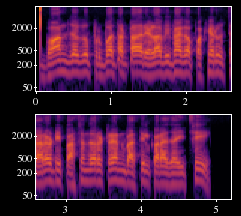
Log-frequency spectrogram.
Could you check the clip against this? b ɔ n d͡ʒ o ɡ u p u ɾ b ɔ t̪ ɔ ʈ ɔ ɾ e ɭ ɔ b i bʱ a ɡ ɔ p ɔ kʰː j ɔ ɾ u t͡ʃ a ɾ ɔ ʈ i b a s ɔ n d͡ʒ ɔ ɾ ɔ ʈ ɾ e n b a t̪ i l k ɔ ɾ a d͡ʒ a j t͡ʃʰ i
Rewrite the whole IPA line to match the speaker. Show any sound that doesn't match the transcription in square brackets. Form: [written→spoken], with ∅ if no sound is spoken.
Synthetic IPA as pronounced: b ɔ n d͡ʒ o ɡ u p u ɾ b ɔ t̪ ɔ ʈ ɔ ɾ e ɭ ɔ b i bʱ a ɡ ɔ p ɔ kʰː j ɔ ɾ u t͡ʃ a ɾ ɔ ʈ i [b→p] a s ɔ n d͡ʒ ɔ ɾ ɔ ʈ ɾ e n b a t̪ i l k ɔ ɾ a d͡ʒ a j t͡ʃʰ i

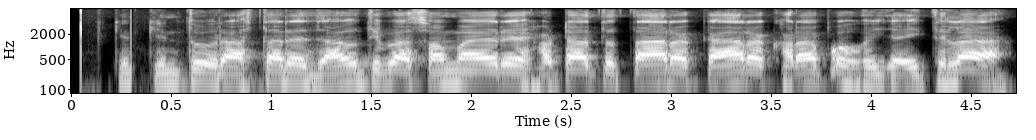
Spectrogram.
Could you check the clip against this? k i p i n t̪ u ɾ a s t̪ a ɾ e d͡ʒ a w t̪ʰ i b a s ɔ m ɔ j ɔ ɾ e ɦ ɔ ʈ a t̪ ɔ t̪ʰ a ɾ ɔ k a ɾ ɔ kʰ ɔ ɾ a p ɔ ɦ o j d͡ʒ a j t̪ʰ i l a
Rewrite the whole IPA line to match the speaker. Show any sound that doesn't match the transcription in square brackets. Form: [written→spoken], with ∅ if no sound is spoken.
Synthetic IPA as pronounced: k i [p→k] i n t̪ u ɾ a s t̪ a ɾ e d͡ʒ a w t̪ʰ i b a s ɔ m ɔ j ɔ ɾ e ɦ ɔ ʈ a t̪ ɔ [t̪ʰ→t̪] a ɾ ɔ k a ɾ ɔ kʰ ɔ ɾ a p ɔ ɦ o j d͡ʒ a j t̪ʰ i l a

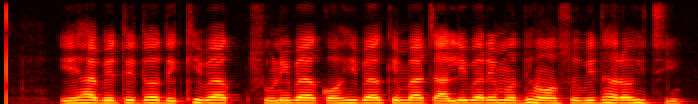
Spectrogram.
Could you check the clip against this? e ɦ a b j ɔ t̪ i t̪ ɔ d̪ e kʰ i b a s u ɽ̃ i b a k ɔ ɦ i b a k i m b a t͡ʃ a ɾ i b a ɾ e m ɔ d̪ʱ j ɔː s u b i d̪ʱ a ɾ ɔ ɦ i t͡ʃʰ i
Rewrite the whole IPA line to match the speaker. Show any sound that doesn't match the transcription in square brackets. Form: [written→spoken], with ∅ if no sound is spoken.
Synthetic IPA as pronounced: e ɦ a b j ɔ t̪ i t̪ ɔ d̪ e kʰ i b a s u ɽ̃ i b a k ɔ ɦ i b a k i m b a t͡ʃ a [ɾ→l] i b a ɾ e m ɔ d̪ʱ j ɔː s u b i d̪ʱ a ɾ ɔ ɦ i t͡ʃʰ i

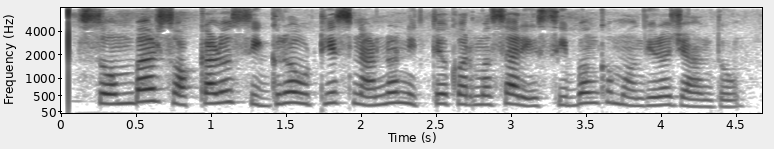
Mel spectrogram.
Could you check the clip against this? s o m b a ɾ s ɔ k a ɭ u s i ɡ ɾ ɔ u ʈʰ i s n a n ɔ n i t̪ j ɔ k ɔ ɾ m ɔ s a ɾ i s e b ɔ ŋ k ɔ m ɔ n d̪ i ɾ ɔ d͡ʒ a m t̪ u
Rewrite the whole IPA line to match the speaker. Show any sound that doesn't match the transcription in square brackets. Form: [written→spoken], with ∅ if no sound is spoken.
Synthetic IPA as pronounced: s o m b a ɾ s ɔ k a ɭ u s i ɡ ɾ ɔ u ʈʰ i s n a n ɔ n i t̪ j ɔ k ɔ ɾ m ɔ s a ɾ i s [e→i] b ɔ ŋ k ɔ m ɔ n d̪ i ɾ ɔ d͡ʒ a [m→n] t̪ u

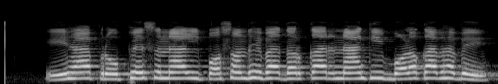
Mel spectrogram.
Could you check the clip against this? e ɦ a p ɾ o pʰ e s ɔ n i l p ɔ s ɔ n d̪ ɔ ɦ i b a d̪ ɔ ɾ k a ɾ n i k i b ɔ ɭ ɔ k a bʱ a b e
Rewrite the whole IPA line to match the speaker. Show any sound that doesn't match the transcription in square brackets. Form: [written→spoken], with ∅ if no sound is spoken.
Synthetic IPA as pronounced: e ɦ a p ɾ o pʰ e s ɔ n [i→a] l p ɔ s ɔ n d̪ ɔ ɦ [i→e] b a d̪ ɔ ɾ k a ɾ n [i→a] k i b ɔ ɭ ɔ k a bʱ a b e

